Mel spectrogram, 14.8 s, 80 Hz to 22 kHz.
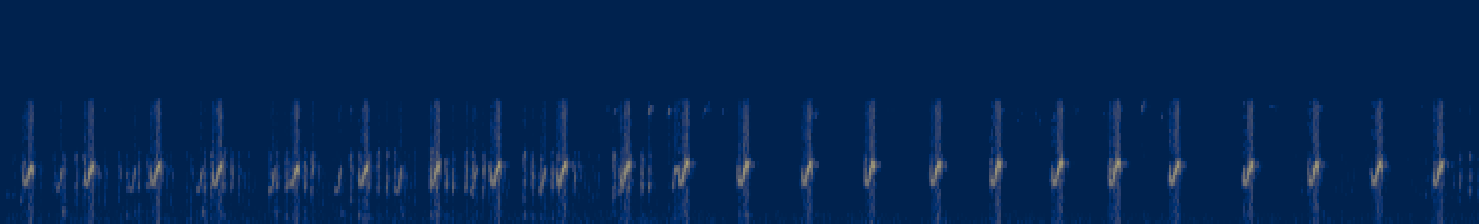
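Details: White-breasted waterhen calling after rain at a bird-trapping site: a short, mid-pitched, slightly rising note repeated steadily about every 0.6 seconds, fuller and doubled in the first half, then single, clean repetitions in a quiet background.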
